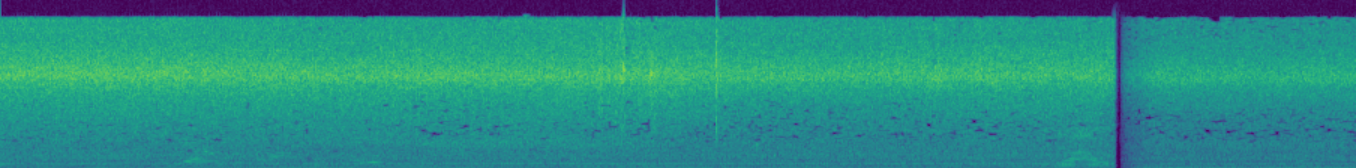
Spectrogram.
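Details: Honey bees hum continuously around a comb being shifted by hand while someone tries to catch them. The low buzzing drone holds throughout, with a short dropout near the end.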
